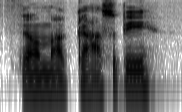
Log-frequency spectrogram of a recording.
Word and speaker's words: Filmoscopy: And that it's like film, and then it's like getting a colonoscopy. So it's filmoscopy.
